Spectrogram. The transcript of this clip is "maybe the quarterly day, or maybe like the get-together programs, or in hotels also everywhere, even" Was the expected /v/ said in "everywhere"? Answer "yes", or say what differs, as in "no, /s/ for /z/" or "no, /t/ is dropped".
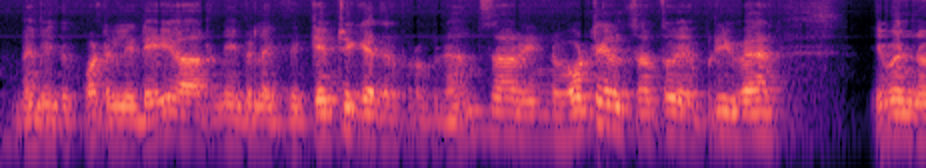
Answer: no, /p/ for /v/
